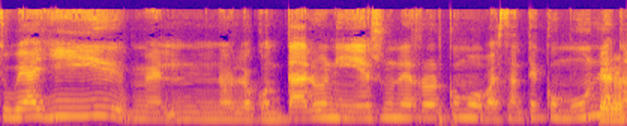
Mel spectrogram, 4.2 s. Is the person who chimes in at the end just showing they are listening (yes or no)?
no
